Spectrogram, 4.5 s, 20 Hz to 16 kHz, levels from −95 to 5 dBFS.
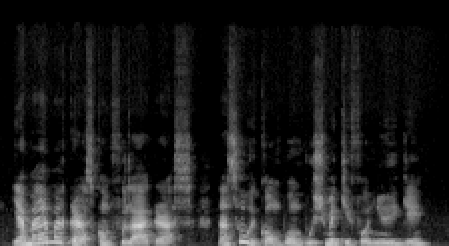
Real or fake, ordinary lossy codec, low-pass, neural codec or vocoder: real; none; 14.4 kHz; none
